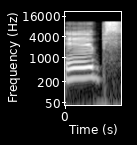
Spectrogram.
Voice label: "oops", Brummie; Worms Armageddon

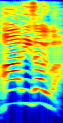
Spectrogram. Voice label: "FIRST BLOOD", Australian; Worms Armageddon

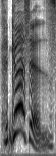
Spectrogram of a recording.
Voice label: oops, Speech Thespian; Worms Armageddon

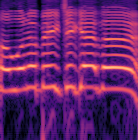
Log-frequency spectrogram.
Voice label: "kamikaze", Brummie; Worms Armageddon

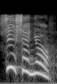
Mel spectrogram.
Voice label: "YES SIR", Spanish

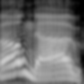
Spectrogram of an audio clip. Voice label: "bummer", Brummie; Worms Armageddon

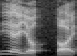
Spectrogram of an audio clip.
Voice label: "hurry", Finnish; Worms Armageddon

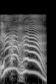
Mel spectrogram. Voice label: "AMAZING", German; Worms Armageddon

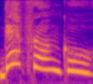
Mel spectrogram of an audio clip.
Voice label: AMAZING, Speech Hungarian; Worms Armageddon

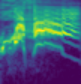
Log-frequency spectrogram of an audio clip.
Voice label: "bungee", Kamikaze; Worms Armageddon

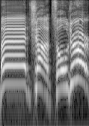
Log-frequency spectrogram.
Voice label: missed, Drill Sergeant; Worms Armageddon

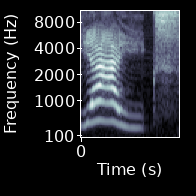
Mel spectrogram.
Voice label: grenade, Kidz, Speech; Worms Armageddon

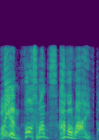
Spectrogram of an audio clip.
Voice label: "DROP", Kamikaze; Worms Armageddon

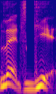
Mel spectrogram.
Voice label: "runaway", Redneck

